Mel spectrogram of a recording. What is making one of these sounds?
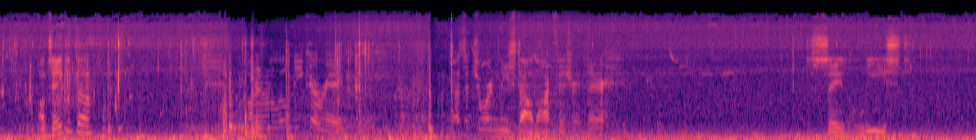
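A young man talks casually close by.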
